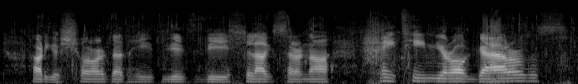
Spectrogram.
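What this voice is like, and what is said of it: Put-on accent imitating a character. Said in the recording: “I'm doing an accent. It may not be her accent”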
